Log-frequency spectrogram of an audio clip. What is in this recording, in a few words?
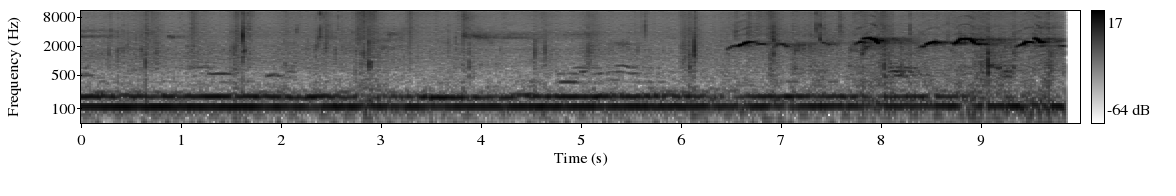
distant bird calls rustli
